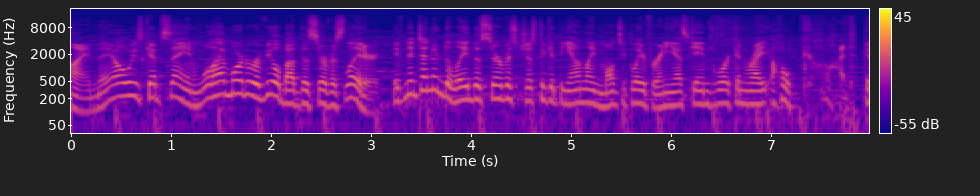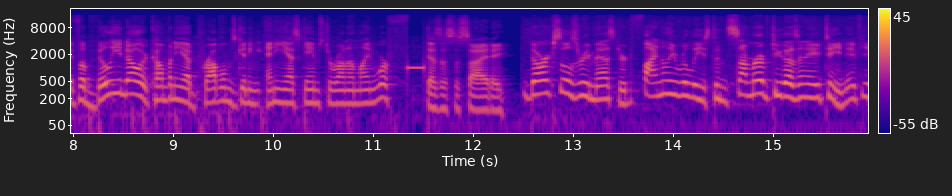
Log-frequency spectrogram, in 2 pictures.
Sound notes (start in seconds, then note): 11.2 beep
